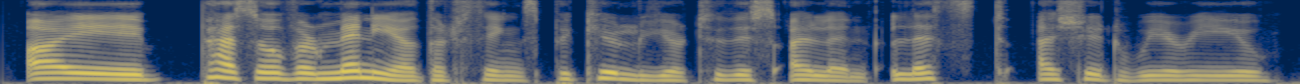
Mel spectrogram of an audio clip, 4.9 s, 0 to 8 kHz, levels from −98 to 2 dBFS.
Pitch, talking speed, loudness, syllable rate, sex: 175 Hz, 185 wpm, -19 LUFS, 5.2 syllables/s, female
